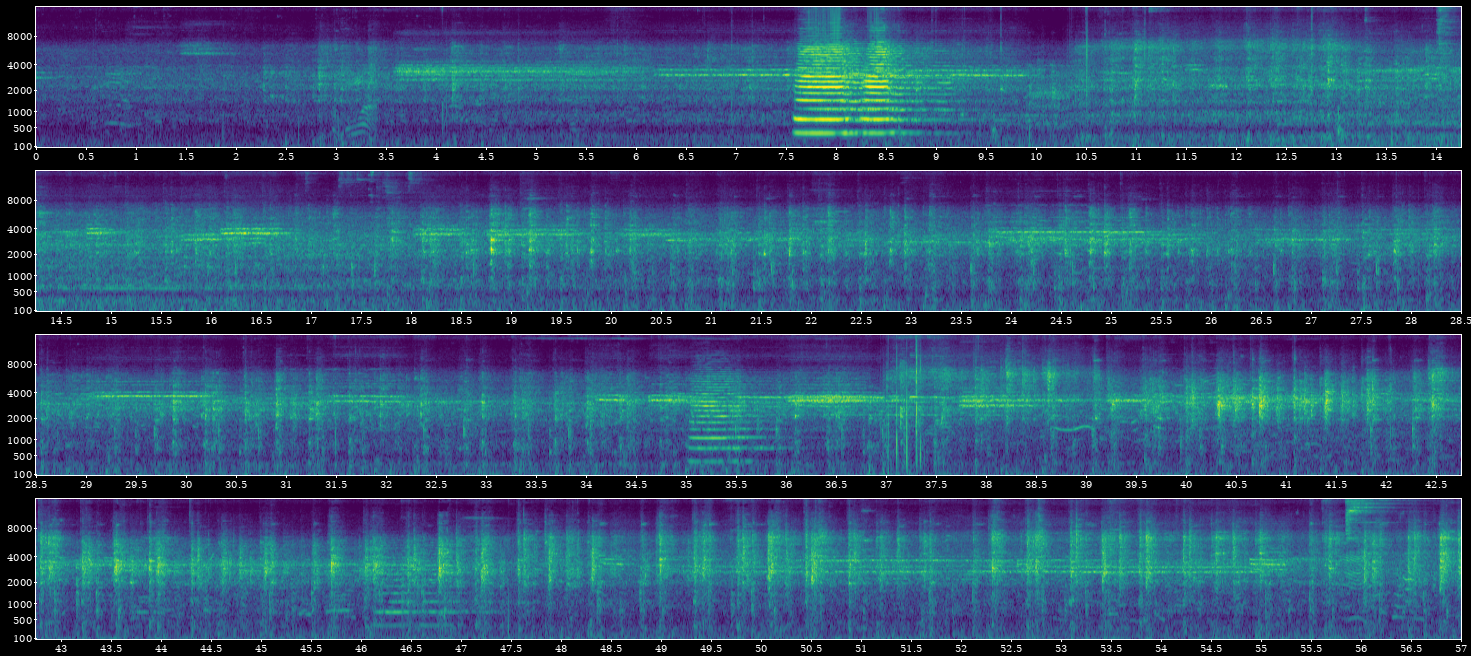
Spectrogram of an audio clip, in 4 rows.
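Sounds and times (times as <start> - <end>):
train rumbling past: 0.0 - 57.0
wheels clacking over rail joints: 0.6 - 57.0
locomotive horn blast: 3.6 - 10.4, 13.0 - 21.6, 34.0 - 40.9, 46.0 - 48.9.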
